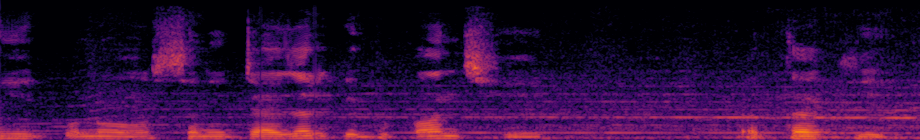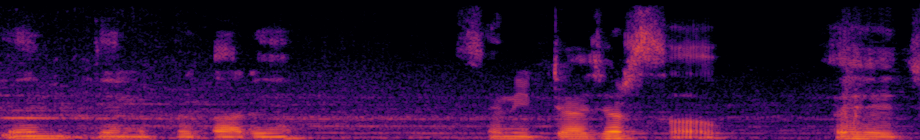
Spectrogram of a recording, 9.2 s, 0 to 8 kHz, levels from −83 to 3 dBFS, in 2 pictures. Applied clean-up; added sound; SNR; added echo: none; Race car, auto racing / Accelerating, revving, vroom; 12 dB; none.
